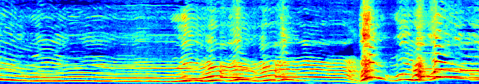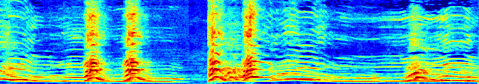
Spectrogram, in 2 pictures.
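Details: Pet Siberian Huskies talking to each other in everyday exchange: drawn-out wavering howls broken by sharp rising-falling yelps and woo-like syllables, a short pause near seven seconds, then the sliding howl resumes.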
